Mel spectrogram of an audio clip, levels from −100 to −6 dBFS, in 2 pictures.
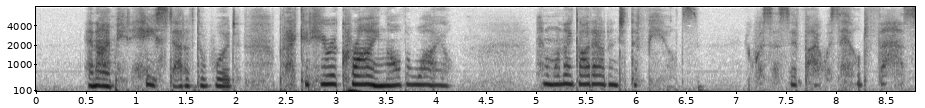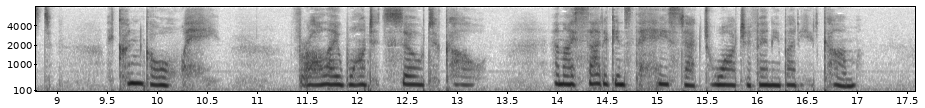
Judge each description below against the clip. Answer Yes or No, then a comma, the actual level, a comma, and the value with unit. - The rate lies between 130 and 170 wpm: No, average, 190 wpm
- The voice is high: Yes, very high, 280 Hz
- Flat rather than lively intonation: Yes, narrow, 2.2 semitones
